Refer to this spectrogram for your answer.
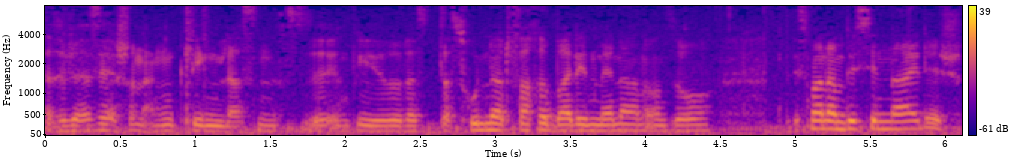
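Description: Noticeable background noise surrounds a man at medium pitch. He talks at a very fast pace with ordinary pitch variation. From Ruhr area, Germany. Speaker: podcast host. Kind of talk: casual interview.

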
